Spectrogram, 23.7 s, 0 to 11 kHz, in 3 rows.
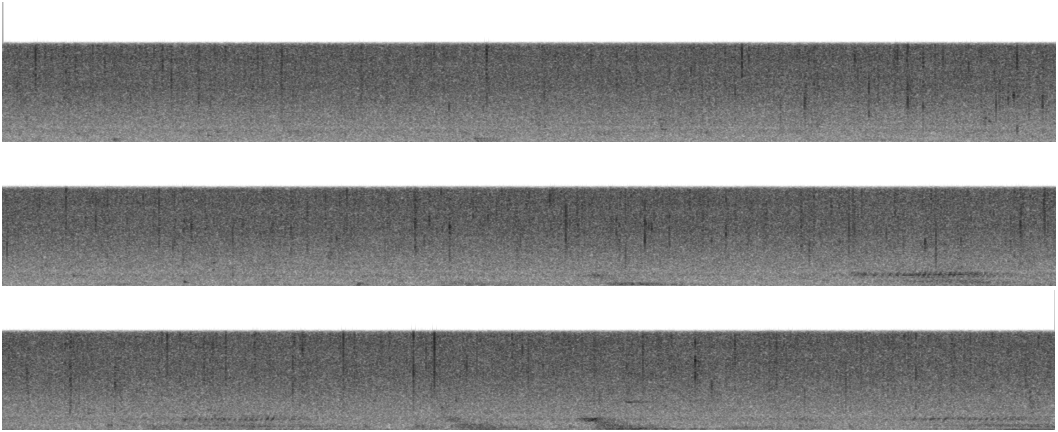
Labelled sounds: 14.5	14.9	humpback whale, 0.78 to 1.2 kHz
22.7	23.0	humpback whale, 0.78 to 1.1 kHz

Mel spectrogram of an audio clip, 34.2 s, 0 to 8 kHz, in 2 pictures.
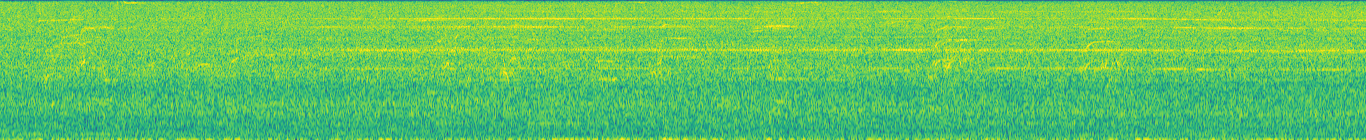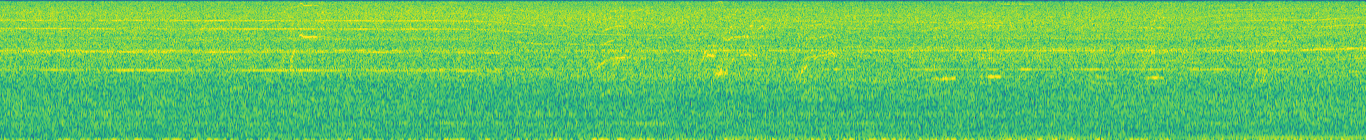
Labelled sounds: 0.7	1.3	killer whale, southern resident, 1.9 to 5.6 kHz
11.5	12.2	killer whale, southern resident, 1.2 to 4.2 kHz
20.6	21.1	killer whale, southern resident, 1.8 to 4.2 kHz
24.4	24.9	killer whale, southern resident, 0.99 to 4.5 kHz
25.8	26.6	killer whale, southern resident, 1.5 to 4.5 kHz

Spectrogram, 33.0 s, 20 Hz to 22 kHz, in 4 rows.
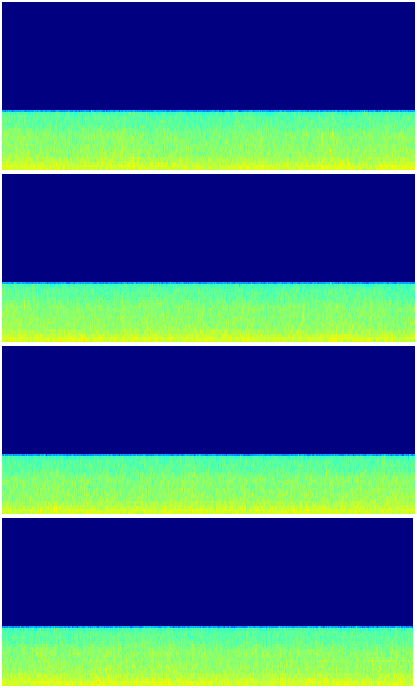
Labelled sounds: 31.9	32.6	killer whale, Bigg's (transient), 3.4 to 3.7 kHz

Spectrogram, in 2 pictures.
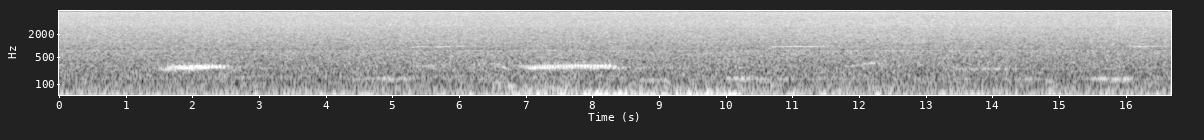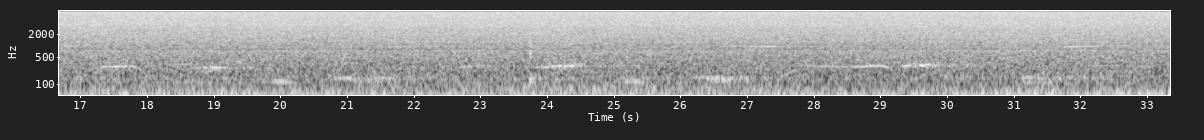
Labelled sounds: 10.6	11.2	humpback whale, 0.83 to 0.99 kHz
16.0	16.4	humpback whale, 0.90 to 1.0 kHz
31.8	32.0	humpback whale, 0.90 to 0.99 kHz

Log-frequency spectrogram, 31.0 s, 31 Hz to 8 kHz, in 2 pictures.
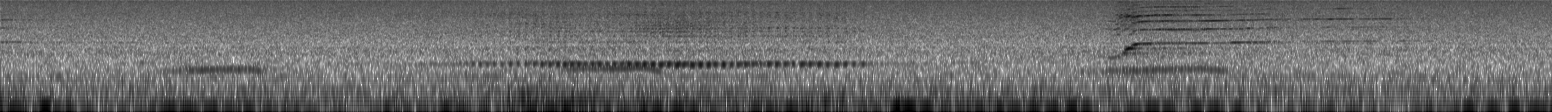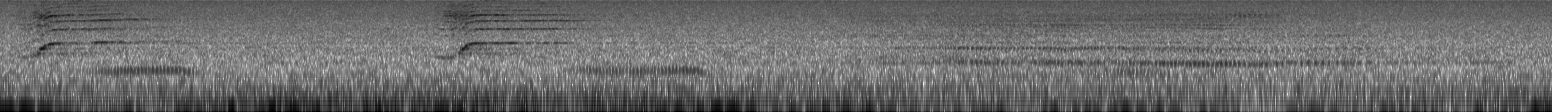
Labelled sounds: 6.4	6.7	humpback whale, 1.86 to 1.92 kHz
11.2	13.9	humpback whale, 0.80 to 7.2 kHz
15.8	17.1	humpback whale, 0.80 to 6.9 kHz
20.1	21.2	humpback whale, 0.80 to 7.6 kHz

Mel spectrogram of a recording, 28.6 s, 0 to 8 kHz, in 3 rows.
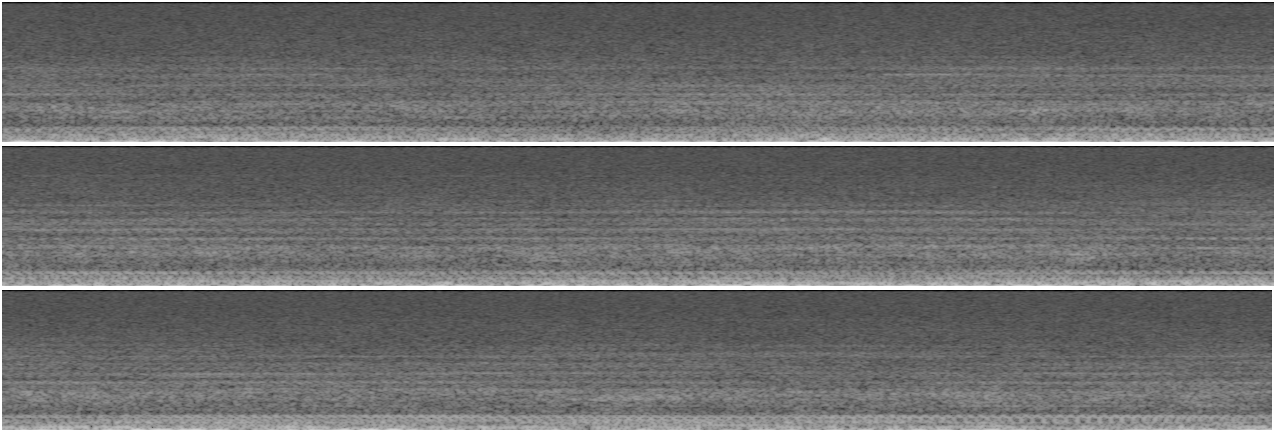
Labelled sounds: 6.6	7.1	vessel noise, 1.6 to 1.8 kHz

